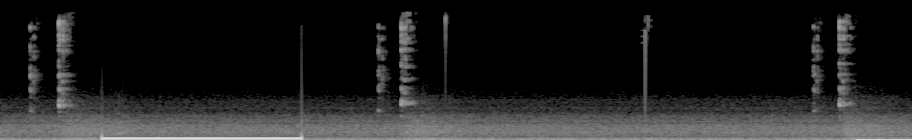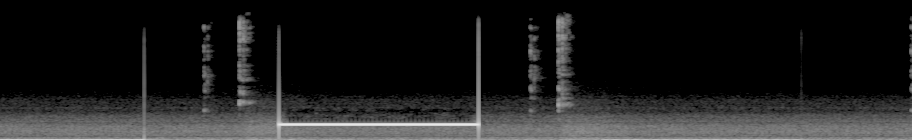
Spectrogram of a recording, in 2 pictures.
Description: Recording of hearing test for Human Computer Interaction.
